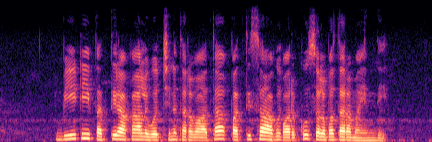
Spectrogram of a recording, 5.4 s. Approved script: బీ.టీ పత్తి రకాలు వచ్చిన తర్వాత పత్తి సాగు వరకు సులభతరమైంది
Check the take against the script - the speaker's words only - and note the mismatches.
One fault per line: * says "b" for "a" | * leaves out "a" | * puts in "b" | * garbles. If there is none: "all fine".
all fine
